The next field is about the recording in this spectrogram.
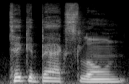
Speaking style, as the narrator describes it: I shouted

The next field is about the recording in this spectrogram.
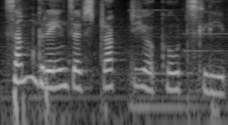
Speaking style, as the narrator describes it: suddenly started laughing and told him

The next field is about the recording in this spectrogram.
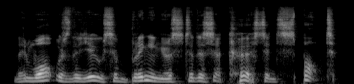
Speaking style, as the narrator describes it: cried Boromir, glancing back with a shudder

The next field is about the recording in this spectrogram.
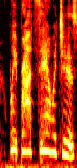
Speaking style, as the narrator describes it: Juno whisper yelled

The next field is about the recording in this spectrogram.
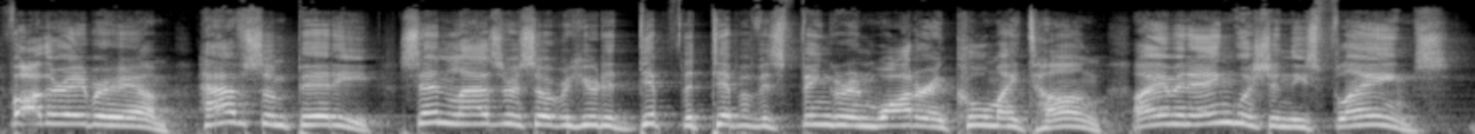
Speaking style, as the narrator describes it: The rich man shouted

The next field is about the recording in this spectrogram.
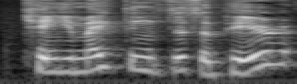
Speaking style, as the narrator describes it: asked Milo excitedly

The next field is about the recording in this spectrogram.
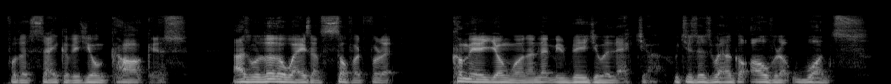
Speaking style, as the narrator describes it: said Sikes, looking grimly

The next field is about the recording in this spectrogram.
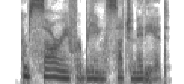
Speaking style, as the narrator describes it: Sid whispered

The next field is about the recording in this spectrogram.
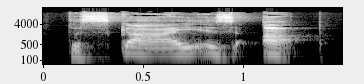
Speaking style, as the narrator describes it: said Ramona firmly

